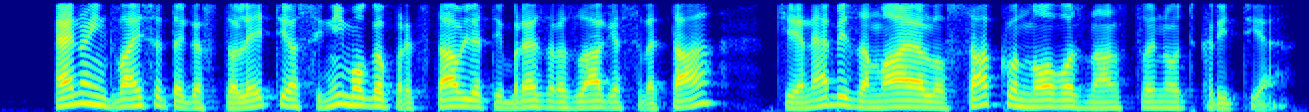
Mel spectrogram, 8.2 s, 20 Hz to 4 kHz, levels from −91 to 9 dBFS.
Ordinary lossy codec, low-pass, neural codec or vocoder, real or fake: none; 3.6 kHz; codec, 16 kHz, 2 kbps, FunCodec, trained on Chinese and English, 25 frames a second; fake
